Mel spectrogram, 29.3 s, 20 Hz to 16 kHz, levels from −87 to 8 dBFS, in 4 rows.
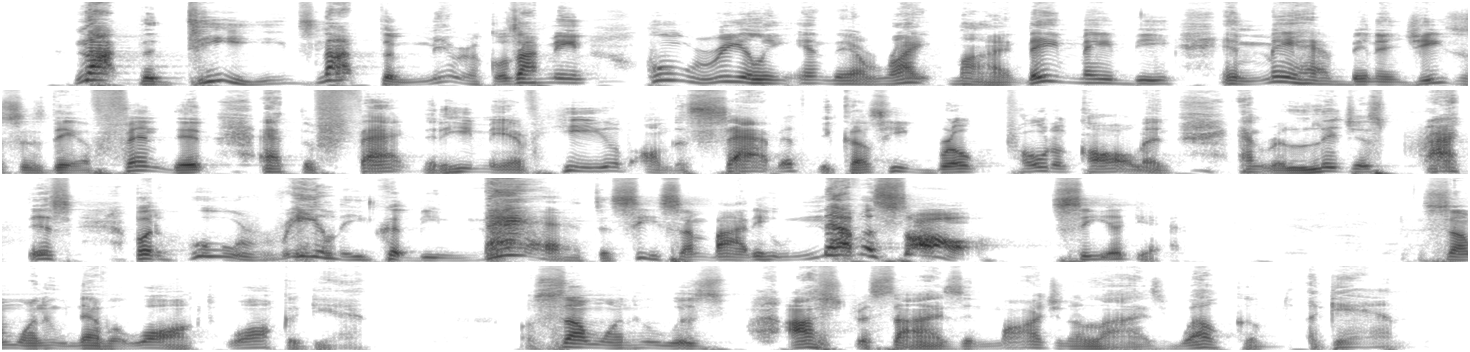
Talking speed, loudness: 150 wpm, -25 LUFS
